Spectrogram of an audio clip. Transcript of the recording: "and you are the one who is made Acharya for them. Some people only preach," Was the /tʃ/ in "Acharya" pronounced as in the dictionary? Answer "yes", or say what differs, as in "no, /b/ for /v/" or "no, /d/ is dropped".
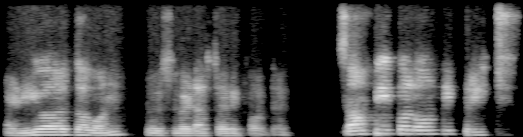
no, /s/ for /tʃ/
